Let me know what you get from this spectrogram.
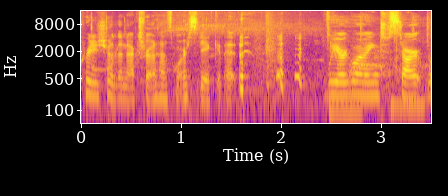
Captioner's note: laughs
